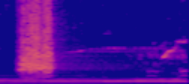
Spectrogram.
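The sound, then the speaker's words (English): A single harsh, raspy cockatoo screech bursts out loudly near the start, followed by faint bird chirps over a steady low background hum, on Wadjugan country. “Cockatoos?”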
